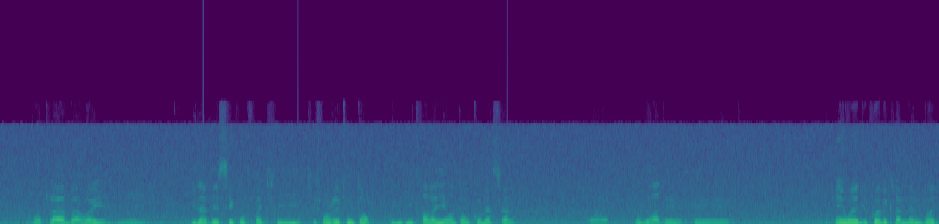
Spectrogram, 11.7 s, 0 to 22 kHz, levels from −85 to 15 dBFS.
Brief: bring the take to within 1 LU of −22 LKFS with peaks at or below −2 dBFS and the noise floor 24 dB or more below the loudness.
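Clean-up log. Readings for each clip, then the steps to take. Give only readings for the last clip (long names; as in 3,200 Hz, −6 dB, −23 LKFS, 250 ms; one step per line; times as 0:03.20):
number of dropouts 3; longest dropout 4.2 ms; background noise floor −39 dBFS; target noise floor −52 dBFS; integrated loudness −27.5 LKFS; sample peak −10.5 dBFS; target loudness −22.0 LKFS
→ repair the gap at 0:02.54/0:03.72/0:06.34, 4.2 ms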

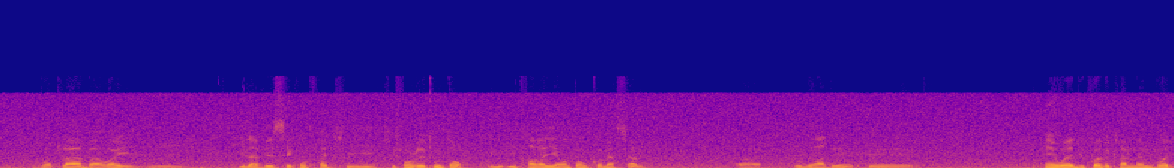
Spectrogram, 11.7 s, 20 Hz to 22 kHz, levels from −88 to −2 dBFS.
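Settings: number of dropouts 0; background noise floor −39 dBFS; target noise floor −52 dBFS
→ noise reduction from a noise print 13 dB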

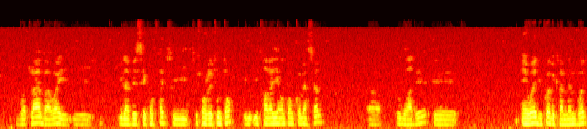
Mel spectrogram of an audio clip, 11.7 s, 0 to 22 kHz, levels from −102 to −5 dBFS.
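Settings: background noise floor −52 dBFS; integrated loudness −27.5 LKFS; sample peak −10.5 dBFS; target loudness −22.0 LKFS
→ level +5.5 dB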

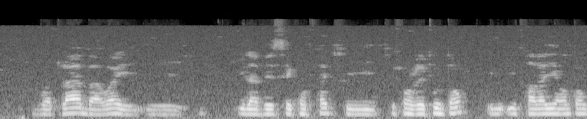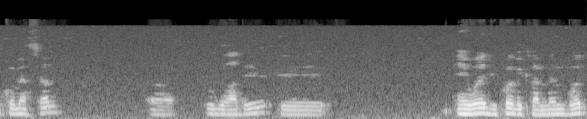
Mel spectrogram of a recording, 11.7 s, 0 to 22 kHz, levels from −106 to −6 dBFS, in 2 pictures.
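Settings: integrated loudness −22.0 LKFS; sample peak −5.0 dBFS; background noise floor −47 dBFS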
